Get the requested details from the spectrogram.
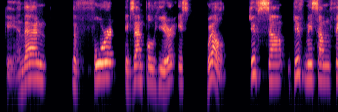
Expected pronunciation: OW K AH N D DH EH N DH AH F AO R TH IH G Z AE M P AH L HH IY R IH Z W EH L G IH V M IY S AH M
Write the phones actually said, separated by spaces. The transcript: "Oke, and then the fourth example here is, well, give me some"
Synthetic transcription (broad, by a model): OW K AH N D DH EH N DH AH F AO R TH IH G Z AE M P AH L HH IY R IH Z W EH L G IH V M IY S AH M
